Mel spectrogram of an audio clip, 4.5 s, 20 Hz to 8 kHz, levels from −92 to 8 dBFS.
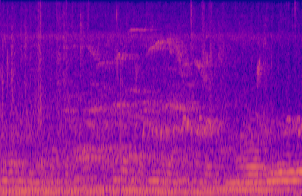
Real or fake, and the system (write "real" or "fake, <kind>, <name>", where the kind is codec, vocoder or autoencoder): real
